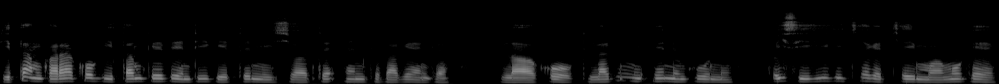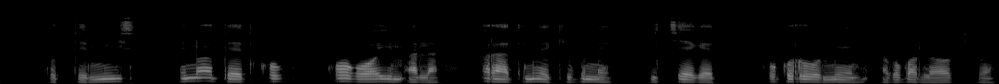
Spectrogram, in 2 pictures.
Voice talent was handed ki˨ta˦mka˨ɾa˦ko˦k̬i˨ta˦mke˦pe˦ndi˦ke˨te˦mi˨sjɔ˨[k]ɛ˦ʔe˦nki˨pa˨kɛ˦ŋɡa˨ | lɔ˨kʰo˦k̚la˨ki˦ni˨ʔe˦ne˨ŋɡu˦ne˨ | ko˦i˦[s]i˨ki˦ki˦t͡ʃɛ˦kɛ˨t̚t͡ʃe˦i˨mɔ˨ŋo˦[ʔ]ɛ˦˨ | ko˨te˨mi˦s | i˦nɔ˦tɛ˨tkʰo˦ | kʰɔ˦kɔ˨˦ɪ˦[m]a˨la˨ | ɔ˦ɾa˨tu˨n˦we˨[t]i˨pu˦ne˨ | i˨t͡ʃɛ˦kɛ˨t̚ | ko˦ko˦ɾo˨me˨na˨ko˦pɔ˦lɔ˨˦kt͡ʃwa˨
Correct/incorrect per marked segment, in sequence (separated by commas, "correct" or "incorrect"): incorrect, correct, incorrect, correct, incorrect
